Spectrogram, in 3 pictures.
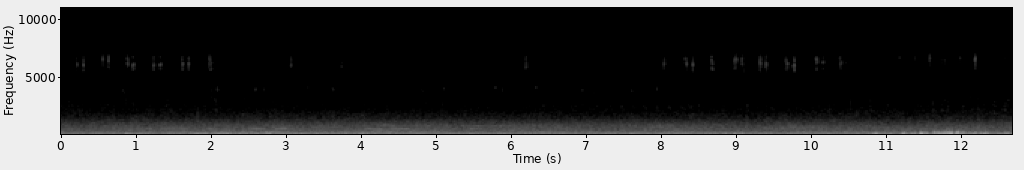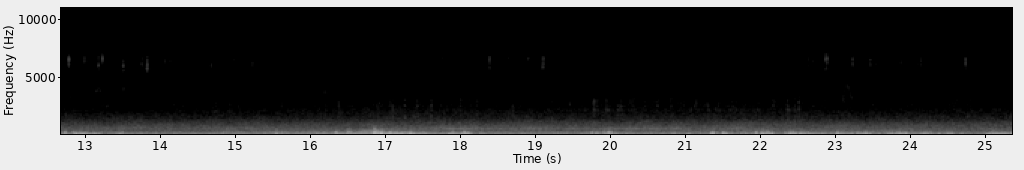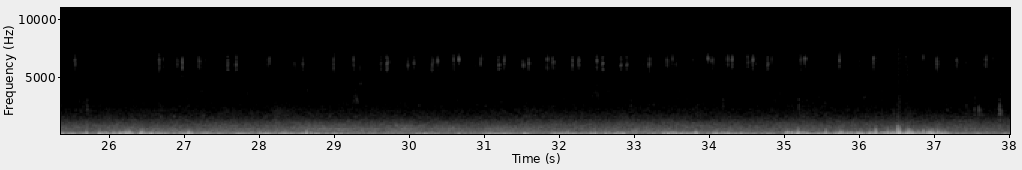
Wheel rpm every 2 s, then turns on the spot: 0, 0, 0, 0, 0, 0, 0, 0, 0, 0, 0, 0, 0, 0, 0, 0, 0, 0, 0.
none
